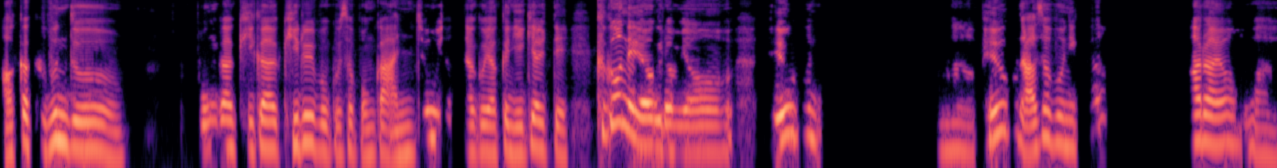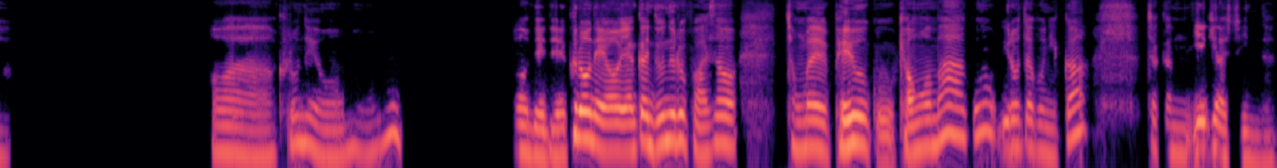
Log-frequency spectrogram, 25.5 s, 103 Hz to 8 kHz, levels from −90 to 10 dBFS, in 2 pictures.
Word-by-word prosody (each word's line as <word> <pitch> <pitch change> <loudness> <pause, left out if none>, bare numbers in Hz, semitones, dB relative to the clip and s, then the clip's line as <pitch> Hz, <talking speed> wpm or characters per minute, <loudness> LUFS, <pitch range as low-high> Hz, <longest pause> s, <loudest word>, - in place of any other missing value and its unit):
아까 155 +7 +4
그분도 170 -7 +2 0.7
뭔가 175 +2 +2
귀가 170 0 +3
귀를 195 +4 +2
보고서 155 -1 -3
뭔가 150 +1 -1
안 145 +2 -2
좋으셨다고 185 -7 -2
약간 150 +1 -1
얘기할 165 +4 +1
때 150 -2 -4 0.3
그거네요, 265 - +7
그러면. 155 -2 +1 0.4
배우분 245 - +4 1.2
아, 160 - -19 0.4
배우고 255 +4 +2
나서 160 +10 +4
보니까 185 -4 -3 1.1
알아요. 200 -1 +3
와. 145 -5 -9 2.2
어아 145 -2 -8
그러네요. 195 -3 -8 0.2
오. 170 - -11 1.1
어, 160 -1 -4
네네. 145 -1 -4
그러네요. 180 -8 +4
약간 175 +5 0
눈으로 205 +3 0
봐서 180 +3 -4 0.5
정말 175 -2 -2
배우고 180 - +1
경험하고 235 - -3
이러다 180 +1 -5
보니까 160 - -7 0.6
작감 160 -4 -12
얘기할 170 -3 -2
수 130 - -15
있는. 120 -1 -14
170 Hz, 225 characters per minute, -18 LUFS, 155-200 Hz, 2.2 s, 그거네요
